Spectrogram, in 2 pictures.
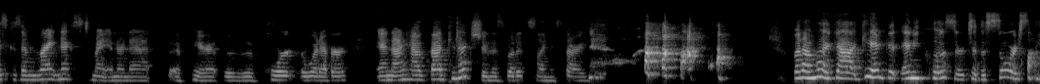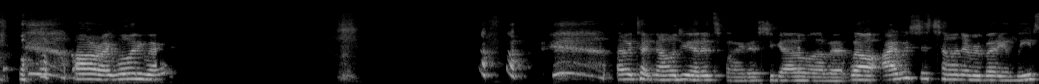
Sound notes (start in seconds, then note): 5.9 laughs; 15.2 laughing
